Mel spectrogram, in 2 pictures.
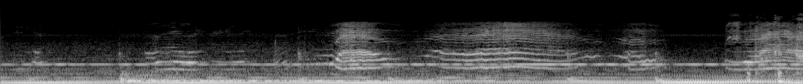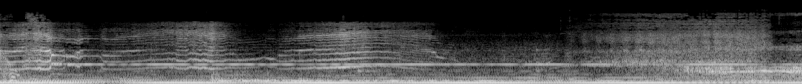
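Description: A cat meowing, heard as drawn-out, wavering wails that come and go over a loud, steady low rumble and a constant hum.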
